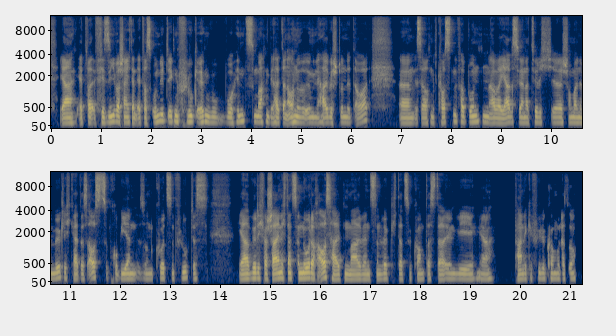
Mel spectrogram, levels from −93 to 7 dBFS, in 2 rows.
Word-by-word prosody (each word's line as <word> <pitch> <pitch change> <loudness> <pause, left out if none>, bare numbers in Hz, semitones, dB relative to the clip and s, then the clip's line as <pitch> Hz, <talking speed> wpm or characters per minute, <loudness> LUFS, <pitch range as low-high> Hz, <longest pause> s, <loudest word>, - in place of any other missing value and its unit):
ja, 110 0 +5
etwa 105 +3 +1
für 125 - -1
sie 125 +4 +3
wahrscheinlich 120 -3 +4
dann - - 0
etwas 115 - +1
unnötigen 135 0 0
Flug 135 +1 0
irgendwo 120 -1 0
wohin 120 +5 -1
zu 150 -3 +1
machen, 130 +2 +1
der 115 -1 -5
halt 115 -2 0
dann - - +1
auch 120 - +3
nur 120 -3 0
irgendwie 115 +2 -2
'ne 115 - -4
0,5 115 +1 +1
Stunde 120 0 -1
dauert, - - -3 0.6
ähm, 110 0 -1
ist 100 - +2
ja 110 - 0
auch 110 - -3
mit 120 - -9
Kosten 120 +3 +1
verbunden. 130 0 -1
Aber 110 0 +2
ja, 110 +3 +4
das 120 0 +1
wäre 120 -1 0
natürlich, 120 +1 -5
äh, 115 0 0
schon 120 +1 -3
mal 115 -1 0
'ne 115 - -2
Möglichkeit, 120 -2 -2
das 110 -1 -2
auszuprobieren, 115 0 0
so 115 -1 -11
'n 110 0 -9
kurzen 120 -1 -2
Flug. 130 +1 -5
Das, 120 0 -4 0.6
ja, 110 +2 +4
würde 125 0 +3
ich 120 - -3
wahrscheinlich 115 +2 +6
dann 125 - +2
zur 120 0 +2
Not 125 +1 +5
auch - - +3
aushalten 105 -5 +3
mal, 105 0 +1
wenn's 105 -1 -1
dann 105 0 -6
wirklich 115 0 -5
dazu 110 -1 -3
kommt, 110 +1 -7
dass 110 - -2
da 105 - 0
irgendwie, 110 -1 -3
ja, 110 +1 -6 0.4
Panikgefühle 110 +2 -4
kommen 115 -1 -5
oder 115 -1 -6
so. 120 +1 -5
115 Hz, 200 wpm, -25 LUFS, 110-125 Hz, 0.6 s, wahrscheinlich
